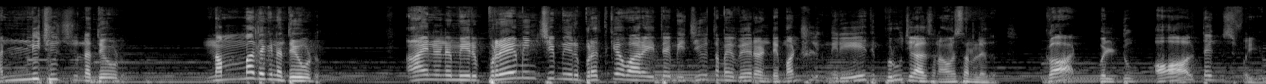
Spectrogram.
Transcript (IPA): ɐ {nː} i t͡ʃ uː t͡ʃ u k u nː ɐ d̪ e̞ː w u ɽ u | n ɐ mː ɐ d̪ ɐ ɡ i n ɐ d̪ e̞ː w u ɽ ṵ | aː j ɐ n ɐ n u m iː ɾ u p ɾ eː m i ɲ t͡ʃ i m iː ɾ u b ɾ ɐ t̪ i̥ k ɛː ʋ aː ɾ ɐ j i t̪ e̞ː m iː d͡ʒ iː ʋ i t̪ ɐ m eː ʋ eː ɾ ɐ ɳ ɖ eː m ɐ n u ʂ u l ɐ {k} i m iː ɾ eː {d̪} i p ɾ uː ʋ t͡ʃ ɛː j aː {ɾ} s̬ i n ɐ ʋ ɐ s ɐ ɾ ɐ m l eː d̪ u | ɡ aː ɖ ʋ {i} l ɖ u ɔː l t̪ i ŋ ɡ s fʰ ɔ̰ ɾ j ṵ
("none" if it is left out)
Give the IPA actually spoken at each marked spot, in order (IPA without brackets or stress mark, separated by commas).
nː, k, d̪, l, i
